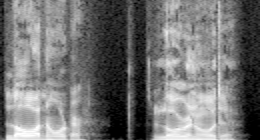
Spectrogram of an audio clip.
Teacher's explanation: people with English accents when they say Law & Order put more R sound than people with Irish or American accents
